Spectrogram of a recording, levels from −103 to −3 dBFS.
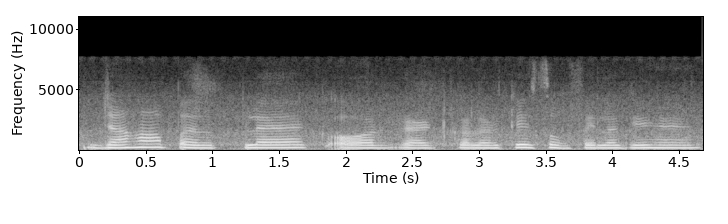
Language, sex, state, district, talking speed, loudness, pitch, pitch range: Hindi, female, Punjab, Pathankot, 130 wpm, -14 LUFS, 220 Hz, 215-235 Hz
